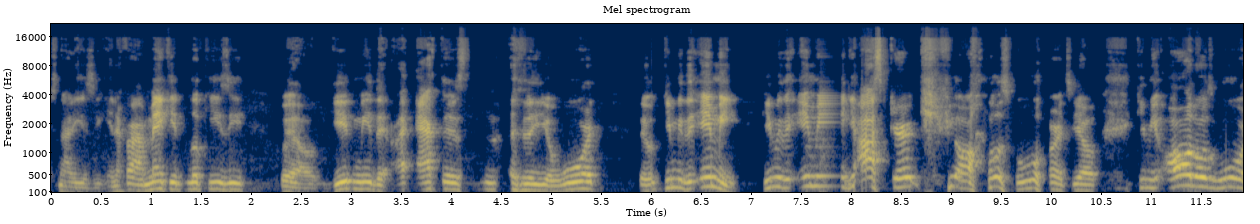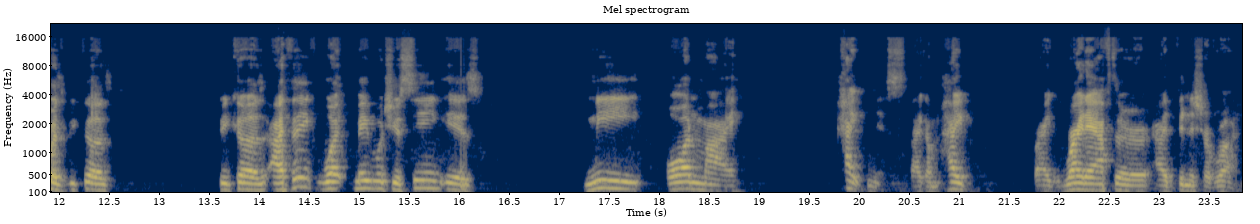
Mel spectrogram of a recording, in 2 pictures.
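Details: Adult man with aphasia after a stroke on 7/14/22, recorded about one year later, with fillers and restarts; post-stroke aphasia with mild word-finding difficulty.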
